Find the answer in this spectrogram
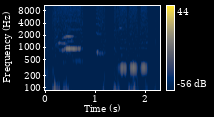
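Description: Near silence, with a few faint, brief tones in the background: one early on and three short ones in a row near the end.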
